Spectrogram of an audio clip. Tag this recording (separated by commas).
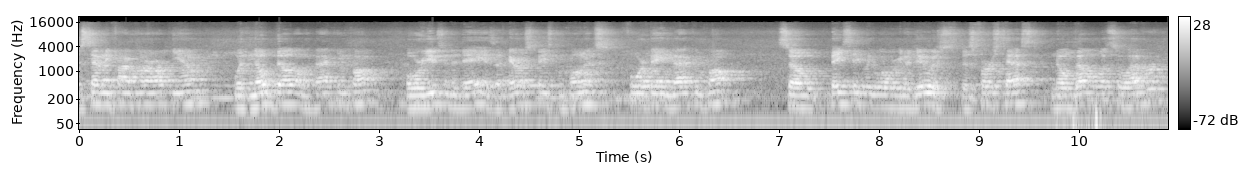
Speech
